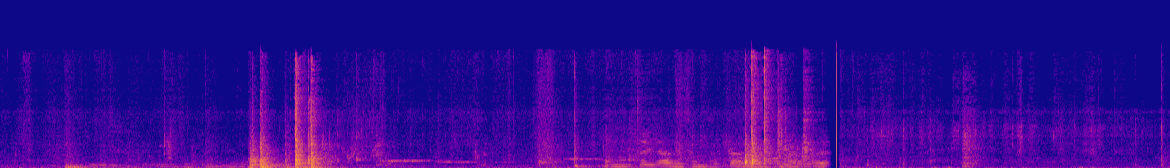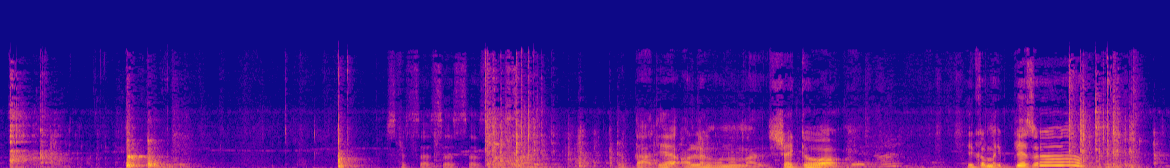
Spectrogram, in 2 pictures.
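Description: Dishes clink and clatter.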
